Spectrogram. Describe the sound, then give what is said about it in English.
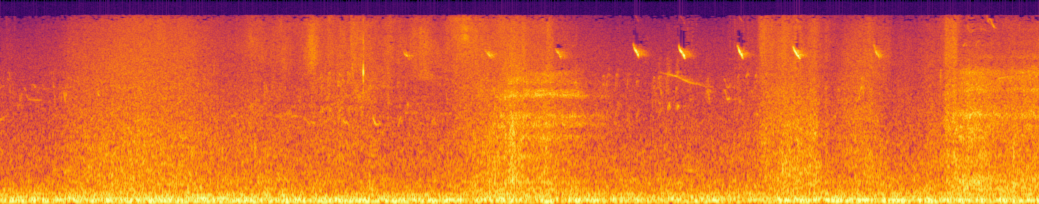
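A bird sings outdoors in short, high chirps that repeat through the second half, set against a steady, rushing wind-like background noise. No one speaks. “Well, that was interesting because the bird just stopped.”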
